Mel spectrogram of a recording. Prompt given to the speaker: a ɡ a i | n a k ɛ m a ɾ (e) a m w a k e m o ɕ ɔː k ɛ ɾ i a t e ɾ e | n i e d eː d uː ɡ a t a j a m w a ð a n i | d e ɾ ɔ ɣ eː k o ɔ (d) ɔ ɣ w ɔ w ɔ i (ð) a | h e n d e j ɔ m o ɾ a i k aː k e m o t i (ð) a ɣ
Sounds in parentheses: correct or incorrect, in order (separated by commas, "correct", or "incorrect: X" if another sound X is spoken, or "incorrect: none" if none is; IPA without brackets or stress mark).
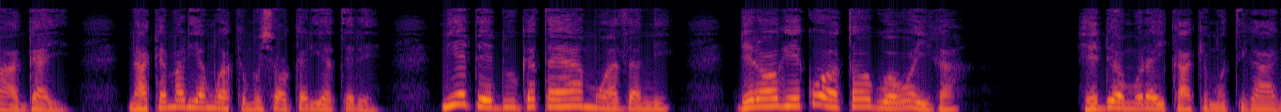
incorrect: i, incorrect: t, incorrect: ɣ, incorrect: ɣ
